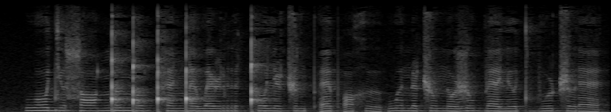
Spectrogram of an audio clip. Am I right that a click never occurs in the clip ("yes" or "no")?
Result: no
